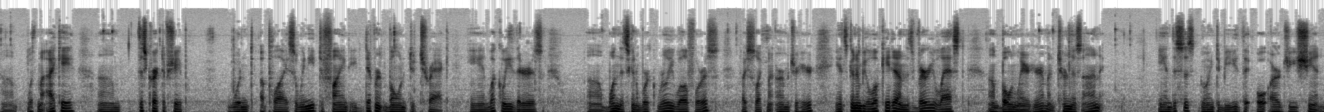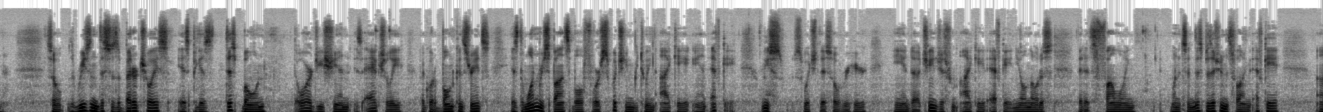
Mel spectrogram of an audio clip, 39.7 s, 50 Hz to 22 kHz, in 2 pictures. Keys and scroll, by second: 0.4 g.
